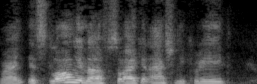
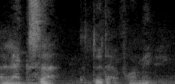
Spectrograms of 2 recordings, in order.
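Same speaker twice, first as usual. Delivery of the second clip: very quiet, hushed, barely voiced whisper; 3 semitones lower, 18 dB quieter than usual. Speaker mentions the voice assistant by name, whispering. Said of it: "I had to whisper".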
